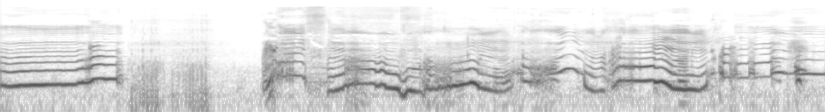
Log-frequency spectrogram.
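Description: A French Bulldog makes rising and falling yowling whines that sound like an engine revving.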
